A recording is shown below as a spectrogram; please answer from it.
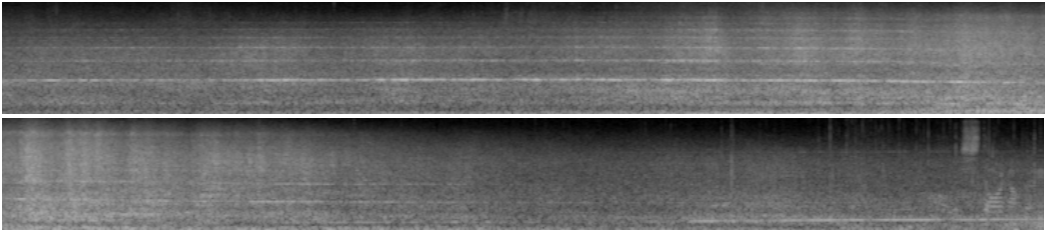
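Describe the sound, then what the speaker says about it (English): A jet engine being tested on the ground at London Heathrow Airport roars loudly and steadily nearby, with a rising whine and broad rushing blast that swells mid-clip, then eases as a low hum lingers. "They're testing that engine."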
